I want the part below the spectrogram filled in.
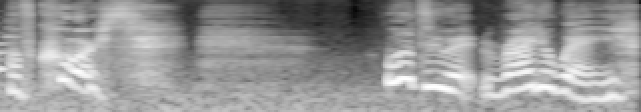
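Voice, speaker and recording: Overworked young game clerk: extremely high, unhurried, pleading, faint music behind. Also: female voice, very animated, full character voice. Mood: eager. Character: overworked, eager young female office clerk.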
